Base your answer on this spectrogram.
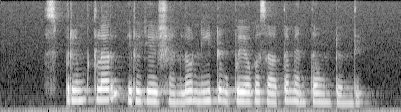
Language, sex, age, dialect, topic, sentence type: Telugu, female, 25-30, Utterandhra, agriculture, question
